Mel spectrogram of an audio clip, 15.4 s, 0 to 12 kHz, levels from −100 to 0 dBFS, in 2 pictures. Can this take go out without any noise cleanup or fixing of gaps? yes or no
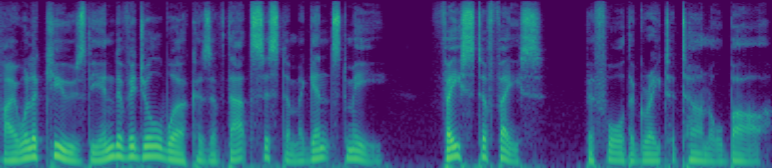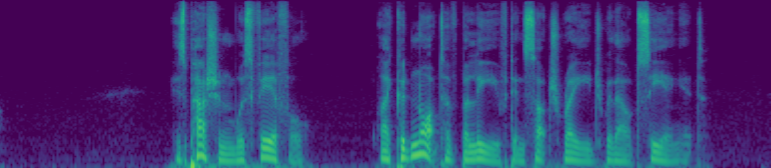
yes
